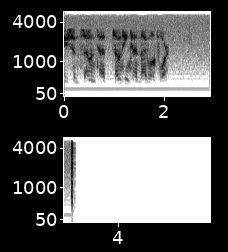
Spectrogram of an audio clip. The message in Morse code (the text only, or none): none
